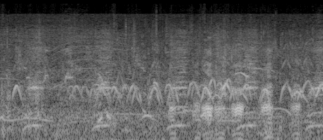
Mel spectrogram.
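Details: A flock of Canada geese in Great Britain honks in a busy chorus: nasal, two-note honks rising then falling, overlapping several times a second over a low rumble.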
